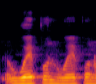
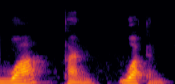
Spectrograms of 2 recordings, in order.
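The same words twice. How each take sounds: First: "ওয়েপন" with a full "pon" ending; "ওয়েপন" as many learners say it, full o; common mispronunciation. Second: "ওয়াপন" with stressed first syllable and short "pun"; "ওয়াপন" as WEH-pun, reduced last vowel; weak second syllable. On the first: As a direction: say "ওয়েপন" as way-PON, unreduced last vowel. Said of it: "অনেকে বলে". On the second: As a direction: say "ওয়াপন" with a small, barely aspirated p. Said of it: "but হবে". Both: Shown as a demonstration.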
